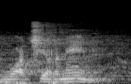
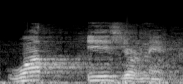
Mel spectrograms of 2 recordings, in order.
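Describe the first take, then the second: First: 'What is' is run together quickly into one syllable. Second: Both words of 'what is' are said separately.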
